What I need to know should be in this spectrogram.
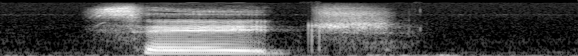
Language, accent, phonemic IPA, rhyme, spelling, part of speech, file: English, US, /seɪd͡ʒ/, -eɪdʒ, sage, adjective / noun / interjection / verb, En-us-sage.ogg
- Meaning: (adjective) 1. Wise 2. Grave; serious; solemn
